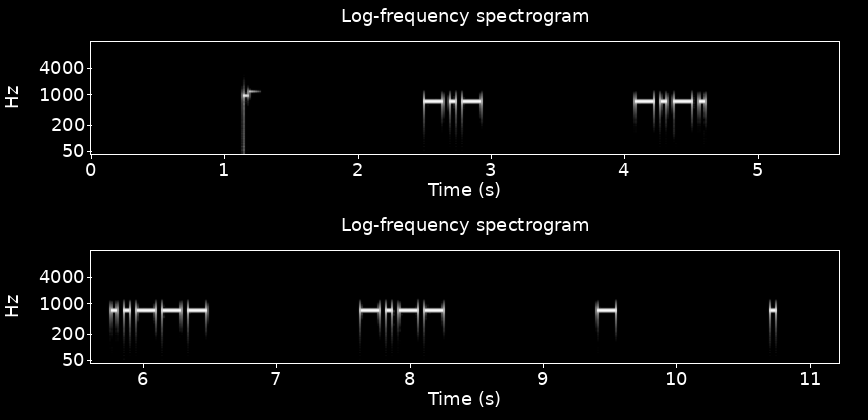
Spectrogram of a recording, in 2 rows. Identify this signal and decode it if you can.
Morse code, heard as a keyed tone, about 25 wpm, spaced as for 7 wpm, 700 Hz. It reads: KC2YTE
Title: USA Call Signs - 6 Characters - 8x Character Spacing - 25wpm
